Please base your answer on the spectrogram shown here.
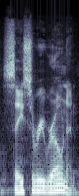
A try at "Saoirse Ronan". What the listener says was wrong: How did you pronounce Saoirse Ronan's name? Saoirse. Rhymes with inertia. I think you said Caesary.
